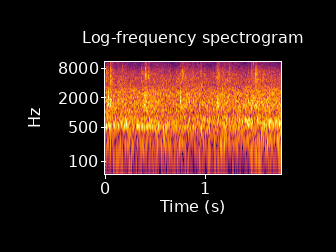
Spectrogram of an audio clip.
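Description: A football stadium crowd at a Germany vs England World Cup qualifier applauds and murmurs as a steady, distant wash of sound, with no single voice standing out.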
